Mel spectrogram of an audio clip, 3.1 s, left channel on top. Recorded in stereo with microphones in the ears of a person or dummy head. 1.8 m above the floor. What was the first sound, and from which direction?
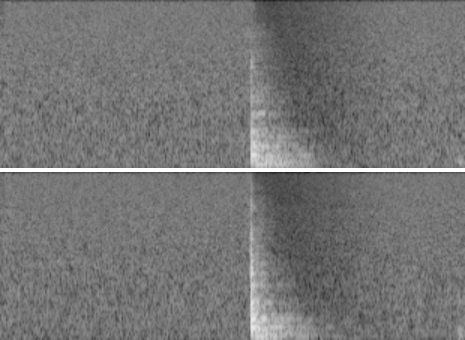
A cupboard door, 50° right (ahead or behind).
